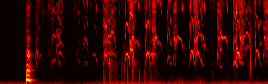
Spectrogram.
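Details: Young common starlings in a hot nest in an attic, a parent close by: one sharp loud click, then a busy run of high, thin, bending squeaks and chirps crowding together over faint low hum.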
